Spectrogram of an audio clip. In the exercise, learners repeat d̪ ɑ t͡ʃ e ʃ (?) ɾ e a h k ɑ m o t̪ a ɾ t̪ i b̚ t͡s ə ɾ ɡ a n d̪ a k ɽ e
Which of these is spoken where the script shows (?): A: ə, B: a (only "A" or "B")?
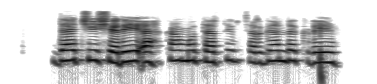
B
